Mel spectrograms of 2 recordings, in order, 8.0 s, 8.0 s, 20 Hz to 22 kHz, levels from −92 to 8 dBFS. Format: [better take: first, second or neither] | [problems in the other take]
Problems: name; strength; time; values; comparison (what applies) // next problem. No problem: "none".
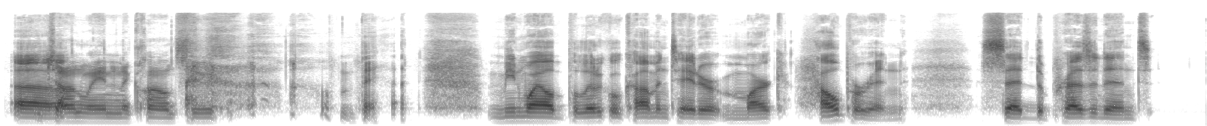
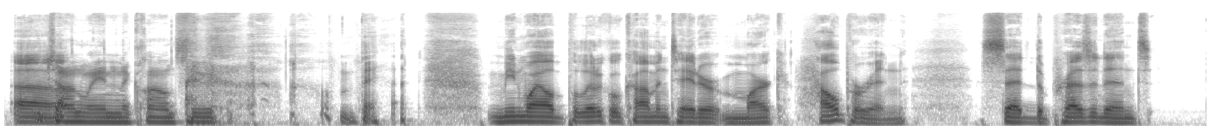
second | thin; very; fading below 450 Hz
